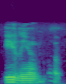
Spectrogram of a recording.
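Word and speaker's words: ylem: solid core of nothing yam pronounced Elum Elum with a name like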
